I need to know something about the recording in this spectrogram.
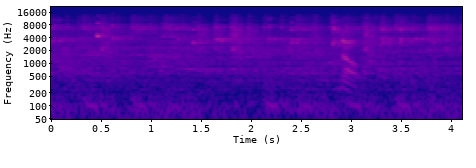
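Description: Basketball dribbled on a hardwood gym floor, a run of low bounces about two to three a second.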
